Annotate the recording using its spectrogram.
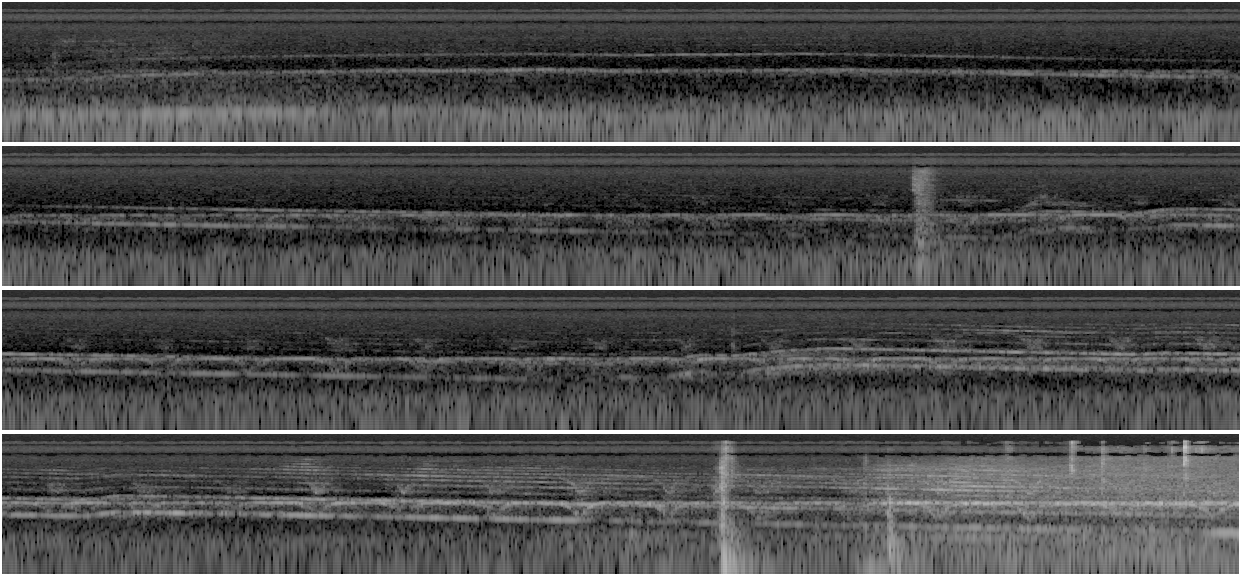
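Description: A siren wailing: its pitch rises, then falls slowly, and rises again several times, over a low steady rumble. Two sharp thumps near the end.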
